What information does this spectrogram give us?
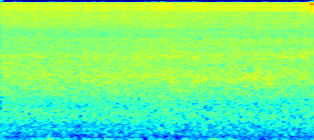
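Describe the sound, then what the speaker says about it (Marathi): Small waterfalls on the Agashiv hills near Karad in the monsoon season pour in a steady, even rush of falling water, heard alone with no voices. "असे अनेक छोटे मोठे धबधबे आहेत इकडे"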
